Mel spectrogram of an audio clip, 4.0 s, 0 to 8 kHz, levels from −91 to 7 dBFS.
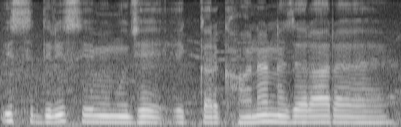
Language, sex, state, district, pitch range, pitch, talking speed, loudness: Hindi, male, Jharkhand, Ranchi, 130-140 Hz, 135 Hz, 150 wpm, -15 LUFS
